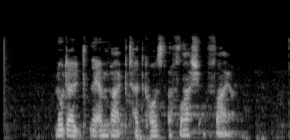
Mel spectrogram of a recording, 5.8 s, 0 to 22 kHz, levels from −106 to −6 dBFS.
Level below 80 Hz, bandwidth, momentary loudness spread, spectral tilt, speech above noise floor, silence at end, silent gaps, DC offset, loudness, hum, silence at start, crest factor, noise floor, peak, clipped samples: -66 dBFS; 7.8 kHz; 9 LU; -3.5 dB/octave; 43 dB; 0.55 s; none; under 0.1%; -39 LUFS; none; 1.1 s; 20 dB; -82 dBFS; -22 dBFS; under 0.1%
